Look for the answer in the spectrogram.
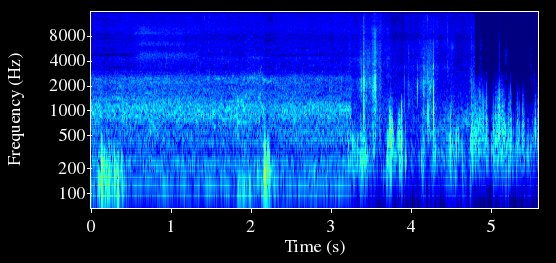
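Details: Outdoor wind hiss and low rumble, then rustling and handling thumps with footsteps, and no bird calls heard.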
